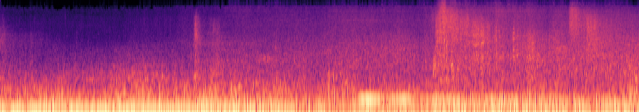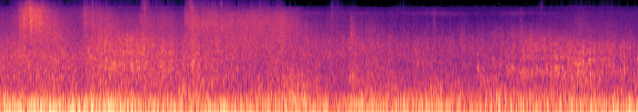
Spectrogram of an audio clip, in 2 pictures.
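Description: A storm rumbles in Stalker Gamma, with deep continuous thunder and booming blasts that roll on for the whole stretch. Bursts of sharper crackling land over the low roar, and nobody speaks.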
